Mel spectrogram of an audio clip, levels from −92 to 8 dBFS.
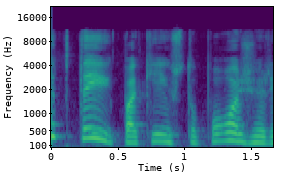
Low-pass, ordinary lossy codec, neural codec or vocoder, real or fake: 10.8 kHz; Opus, 64 kbps; none; real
